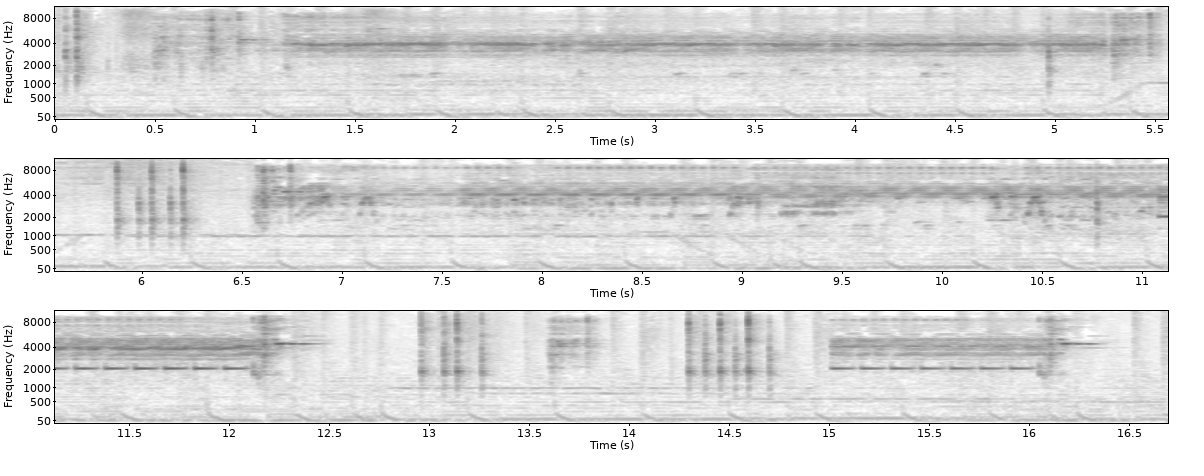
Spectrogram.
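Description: A Fifteenth Doctor sonic screwdriver toy's electronic sound effects: high, warbling synthetic tones in three separate bursts, with brief pauses between them and no talking.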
